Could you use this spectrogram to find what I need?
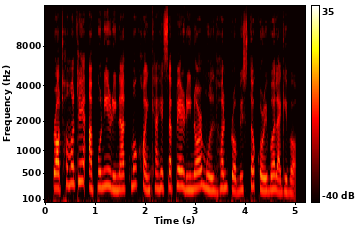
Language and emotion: Assamese, neutral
